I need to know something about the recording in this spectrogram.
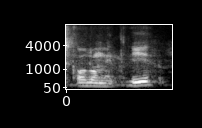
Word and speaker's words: coulometria: Se for pronunciar melhor, em português, coulometria, e essa técnica, ela mede, então, o SOx, né?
